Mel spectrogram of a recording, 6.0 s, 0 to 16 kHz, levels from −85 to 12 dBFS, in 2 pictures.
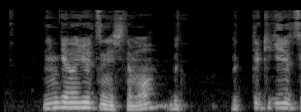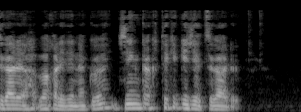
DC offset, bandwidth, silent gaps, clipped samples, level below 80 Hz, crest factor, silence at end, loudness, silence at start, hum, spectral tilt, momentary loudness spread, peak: under 0.1%; 11.5 kHz; none; under 0.1%; -56 dBFS; 20 dB; 0.6 s; -23 LUFS; 0.45 s; none; -5.5 dB/octave; 13 LU; -4 dBFS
